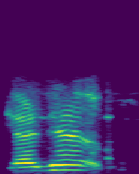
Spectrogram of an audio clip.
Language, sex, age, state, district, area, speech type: Kashmiri, male, 30-45, Jammu and Kashmir, Budgam, rural, conversation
